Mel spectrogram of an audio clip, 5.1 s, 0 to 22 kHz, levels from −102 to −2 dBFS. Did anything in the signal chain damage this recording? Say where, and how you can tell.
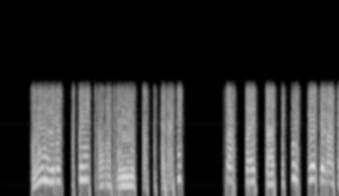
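Yes. At the sample-format conversion stage, the signal was likely reduced to about 3 bits by plain rounding with no dither. The speech is coated throughout in a coarse, grainy distortion that moves with the voice, and the error is nearly as loud as the speech itself. Quiet stretches collapse to silence or sputter between a couple of levels. With so few steps, every waveform gets forced onto a crude staircase, and the error tracks the signal instead of sitting underneath it as a steady hiss.

The second fault is Opus voice compression at the codec stage. Nothing remains above 4.3 kHz for the whole clip, so the speech is narrowband and muffled. It also sounds hoarse, with a slightly robotic quality. The encoder ran in its SILK linear-prediction mode. The heavy damage points to a very low bitrate, around 6 kbps, with long 60 ms frames. 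At that rate the excitation is coded so coarsely that the natural texture of the voice is lost.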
